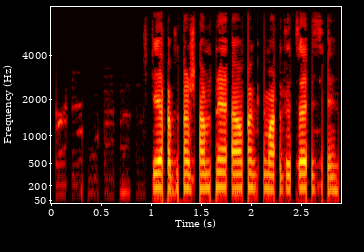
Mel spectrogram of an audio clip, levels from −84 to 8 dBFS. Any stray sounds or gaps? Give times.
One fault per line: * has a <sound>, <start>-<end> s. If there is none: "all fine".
all fine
